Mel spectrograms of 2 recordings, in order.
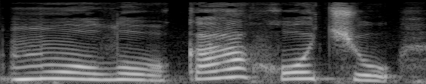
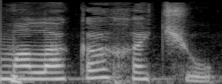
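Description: First: The unstressed vowel is pronounced as a full o. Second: The unstressed vowel is reduced to a. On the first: The speaker calls it wrong. "Мы же не говорим" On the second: The speaker calls it right. "Мы говорим молока хочу. Потому что здесь действует закон редукции"

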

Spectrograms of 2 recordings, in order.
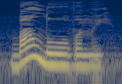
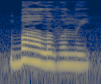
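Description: First: The stress is on a later syllable. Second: The stress is on the first syllable. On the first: The speaker calls it right. "Правильными признаются только следующие варианты" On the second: The speaker calls it wrong. "формы с ударением на первом слоге, являются неправильными"

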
